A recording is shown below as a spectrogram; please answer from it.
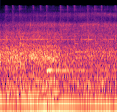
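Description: Background music under steady city street traffic noise.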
